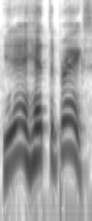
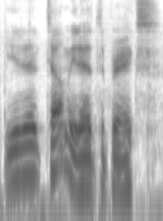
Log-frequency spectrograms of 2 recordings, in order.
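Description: First: High, loud imitated outburst; mock alarmed scolding. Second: Said in the usual way. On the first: Passenger to driver after bumping a car, mock alarmed scolding. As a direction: yell it like a startled passenger.

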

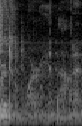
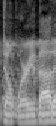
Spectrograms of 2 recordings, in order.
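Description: First: Quick, barely-there whisper; mouthed words. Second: Said in the usual way. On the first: Acted. Steven mouthing reassurance behind the others' backs, whispered. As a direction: mouth it almost silently, very fast. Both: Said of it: "just mouth the words".

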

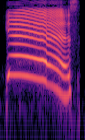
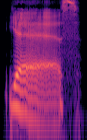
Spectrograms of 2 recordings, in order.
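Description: First: Very high, drawn-out fake granny; wolf as grandmother. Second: Low, drawn-out sly answer; wolf as grandmother. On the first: Wolf answering Little Red eagerly, high fake voice. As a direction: squeal it out high and long. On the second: Wolf answering Little Red, low and sly. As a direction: drop it low and stretch it. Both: A narrator's reading.

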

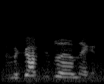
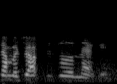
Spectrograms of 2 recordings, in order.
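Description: First: Repeated much lower and softer, deep and weighty. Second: Said in the usual way. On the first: Real, not acted. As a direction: drop your voice way down and lay it on heavy. Repeats the line for emphasis.

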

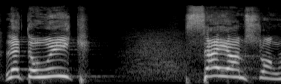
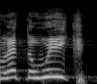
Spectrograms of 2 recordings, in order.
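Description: First: Higher, fuller declaration; stronger declaration. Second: Said in the usual way. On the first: Shown as a demonstration. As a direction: say it like you believe it. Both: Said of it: "that was okay".

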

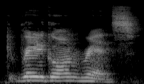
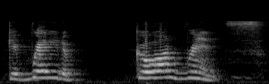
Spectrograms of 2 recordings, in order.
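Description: First: Said in the usual way. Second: Hero announcement. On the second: Acted. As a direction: announce it like a superhero.

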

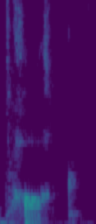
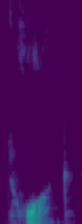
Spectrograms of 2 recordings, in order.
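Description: First: "talk" with an open ah vowel, like "tahk"; non-Queens pronunciation. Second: "talk" with a New York aw, like "tawk"; Queens accent. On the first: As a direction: say "talk" without the New York aw. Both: Shown as a demonstration. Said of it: "I'm from Queens, New York".

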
